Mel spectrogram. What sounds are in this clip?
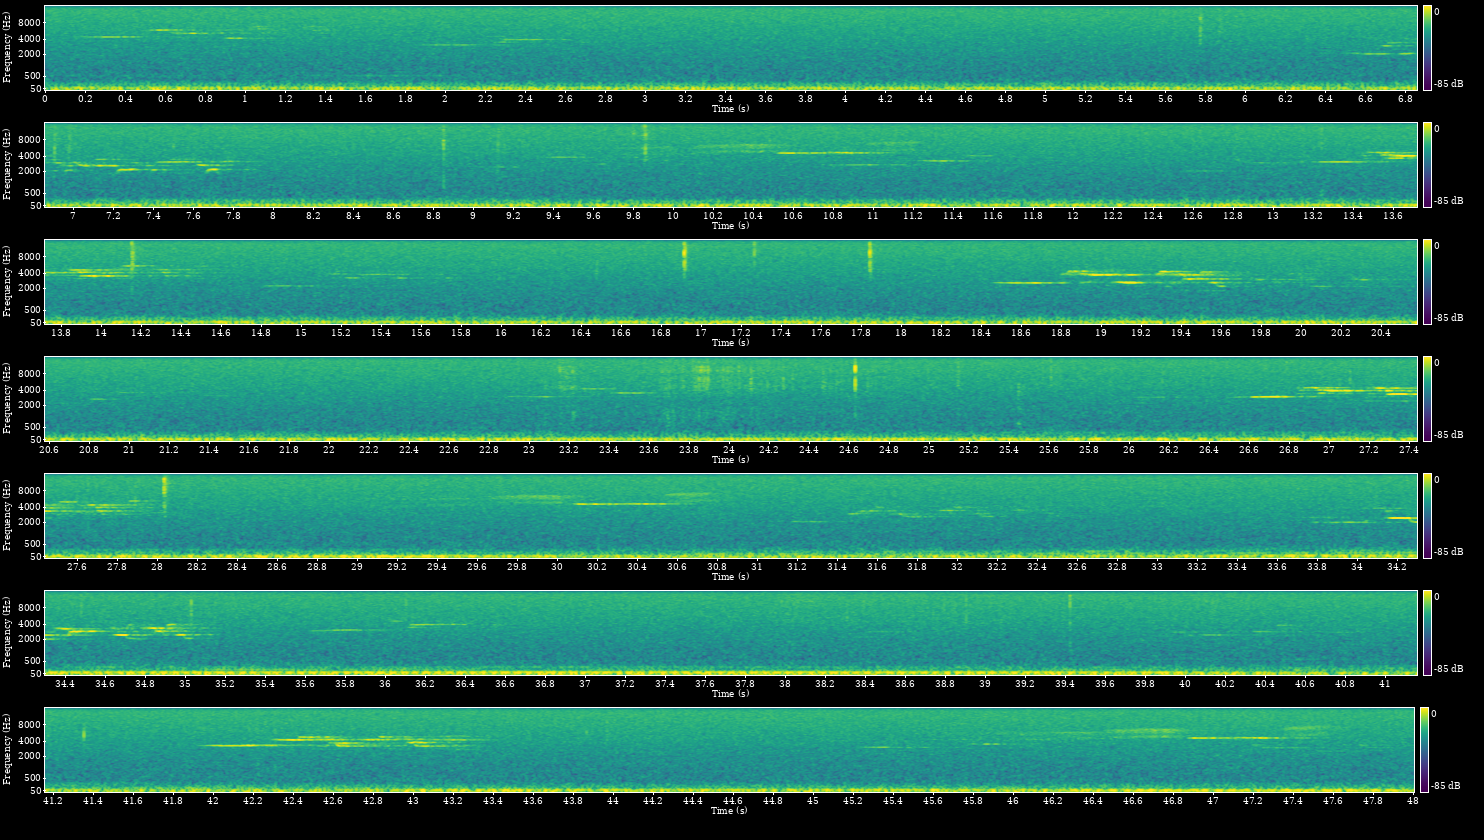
Hermit Thrush, Black-throated Green Warbler, Swainson's Thrush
